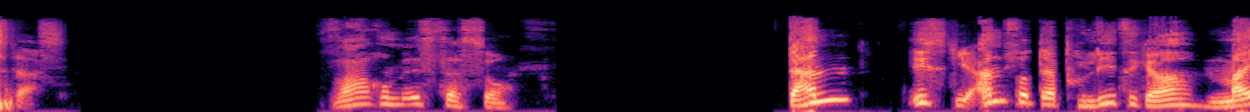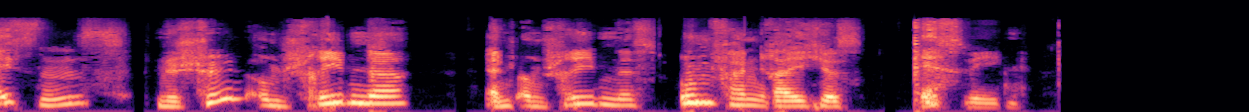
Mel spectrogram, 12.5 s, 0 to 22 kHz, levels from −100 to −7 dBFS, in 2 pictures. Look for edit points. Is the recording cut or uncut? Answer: cut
